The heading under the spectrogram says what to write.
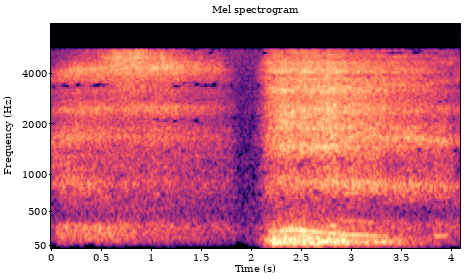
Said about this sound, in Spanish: Siéntanse cómodos. conectados con el asiento, con el piso, con respaldar y respiren profundamente, pero profundo y exhalen todo por la fosa nasal. Otra respiración profunda.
